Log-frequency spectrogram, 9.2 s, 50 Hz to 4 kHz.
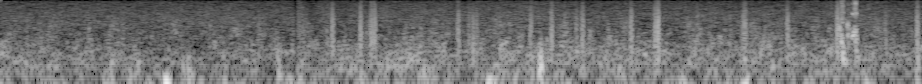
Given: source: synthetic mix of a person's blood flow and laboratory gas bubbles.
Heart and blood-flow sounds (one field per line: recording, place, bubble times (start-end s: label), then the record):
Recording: Doppler ultrasound of blood flow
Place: subclavian vein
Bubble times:
8.37-8.59 s: bubbles
From the record:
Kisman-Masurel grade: 113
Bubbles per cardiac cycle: 1 to 2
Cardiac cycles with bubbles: 1 to 10%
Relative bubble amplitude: loud (0.450 to 0.775)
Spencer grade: 1 (occasional bubble signal discernible with the cardiac motion signal, with majority of cardiac periods free of bubbles)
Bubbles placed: anywhere in the cardiac cycle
